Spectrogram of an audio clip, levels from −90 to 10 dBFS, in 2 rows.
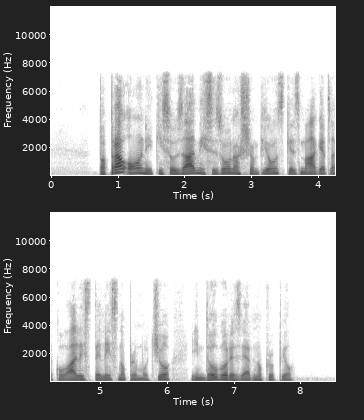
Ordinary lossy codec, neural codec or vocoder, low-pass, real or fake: none; codec, 16 kHz, 1.1 kbps, Voila-Tokenizer; 7.2 kHz; fake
